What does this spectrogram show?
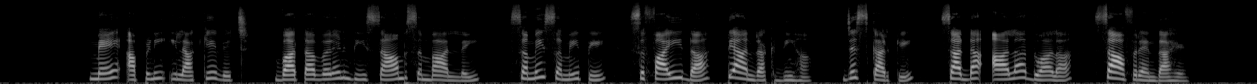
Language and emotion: Punjabi, neutral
